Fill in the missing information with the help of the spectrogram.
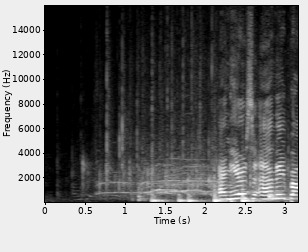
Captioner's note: audience applauds and cheers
